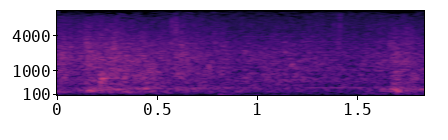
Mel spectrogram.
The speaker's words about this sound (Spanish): De pronto se desató una tormenta. El viento soplaba tan fuerte que las olas se metían en la barca y ésta empezó a llenarse de agua.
